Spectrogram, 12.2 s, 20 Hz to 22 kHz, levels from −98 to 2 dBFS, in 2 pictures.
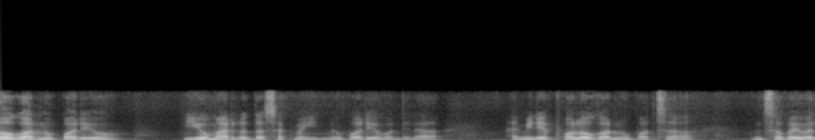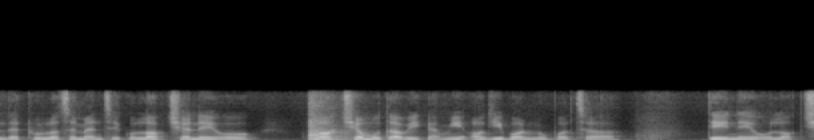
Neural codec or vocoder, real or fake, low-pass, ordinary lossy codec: codec, 16 kHz, 0.9 kbps, LongCat-Audio-Codec; fake; none; none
